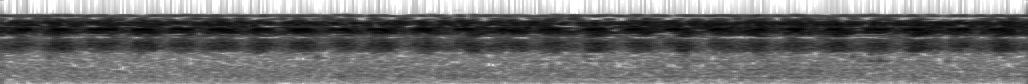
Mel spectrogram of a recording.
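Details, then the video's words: A mass of cicadas sings through a Provence summer in France, their high, sizzling buzz throbbing in quick regular pulses, a little over two beats each second, steady and even. "Cicadas singing in France (Provence)"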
